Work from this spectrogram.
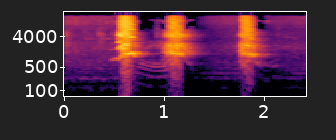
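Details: Eight-week-old American Eskimo Dog puppies indoors: three short high puppy barks, the first two close together with a brief whiny tail, the third after a pause, over quiet room hum.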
